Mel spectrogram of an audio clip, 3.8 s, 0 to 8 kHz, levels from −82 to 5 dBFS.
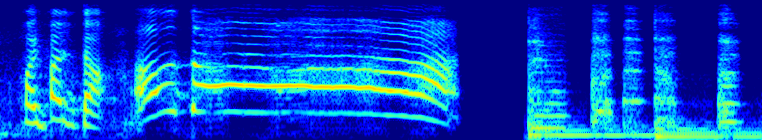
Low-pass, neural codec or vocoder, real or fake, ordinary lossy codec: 7.2 kHz; autoencoder, 48 kHz, 32 numbers a frame, DAC-VAE, trained on Japanese speech; fake; none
